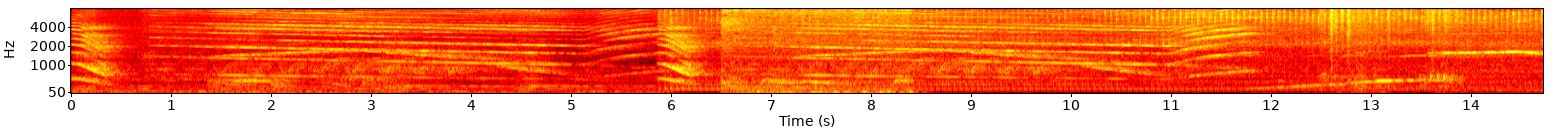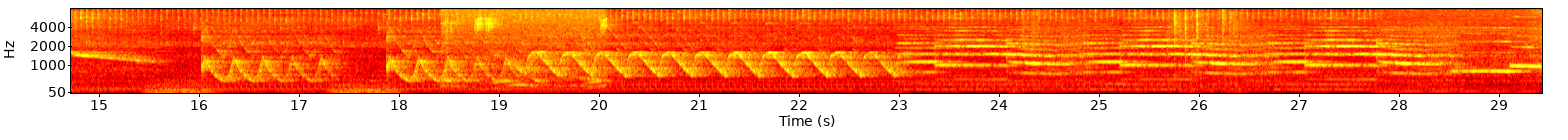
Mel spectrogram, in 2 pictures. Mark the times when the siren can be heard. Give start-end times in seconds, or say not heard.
0.0-29.3.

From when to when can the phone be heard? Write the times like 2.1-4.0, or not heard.
not heard.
